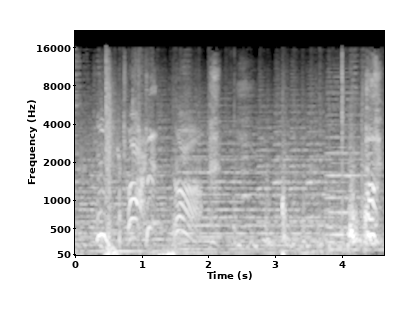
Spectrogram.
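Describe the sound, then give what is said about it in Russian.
Punches and strikes land during a practice session, a few sharp whacking impacts scattered among voices and effortful vocal sounds. “отрабатывает удары”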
